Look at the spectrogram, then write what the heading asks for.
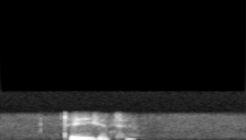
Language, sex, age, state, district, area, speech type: Santali, female, 18-30, West Bengal, Bankura, rural, conversation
